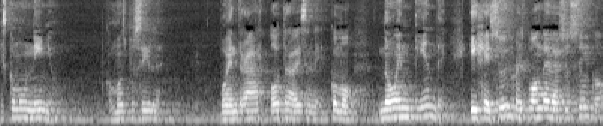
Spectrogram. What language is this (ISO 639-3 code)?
spa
